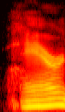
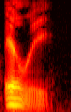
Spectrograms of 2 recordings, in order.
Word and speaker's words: Aire: Air instead of Wolf? – Mm-hmm. – I like Wolf. – And it's spelled A-I-R-E, but she's like, it's pronounced Air, not Airy.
